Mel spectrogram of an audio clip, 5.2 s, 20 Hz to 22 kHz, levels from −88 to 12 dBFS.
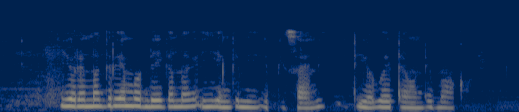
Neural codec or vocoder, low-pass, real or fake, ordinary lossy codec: none; 7.2 kHz; real; none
